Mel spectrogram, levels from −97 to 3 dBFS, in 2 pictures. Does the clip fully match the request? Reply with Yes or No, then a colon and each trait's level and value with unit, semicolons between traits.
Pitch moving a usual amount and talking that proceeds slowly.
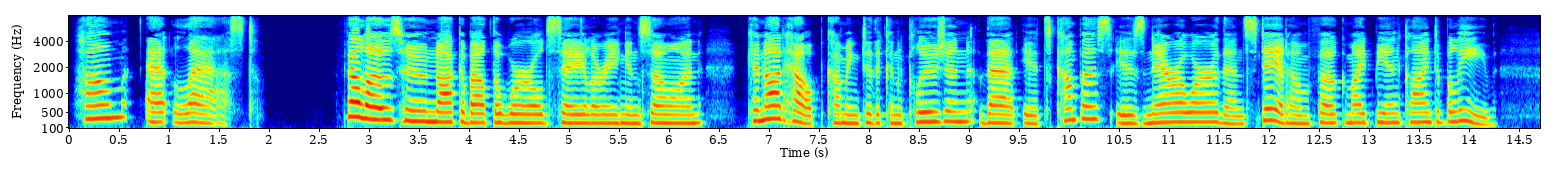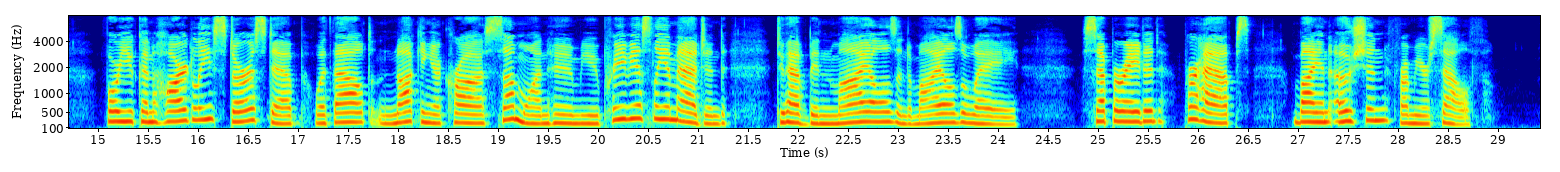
Yes: average, 3.3 semitones; slow, 130 wpm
